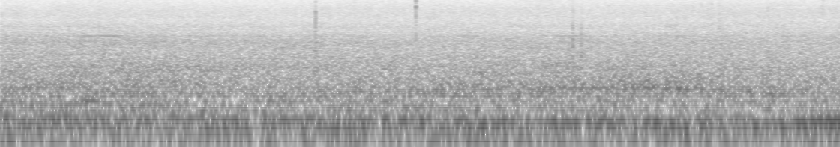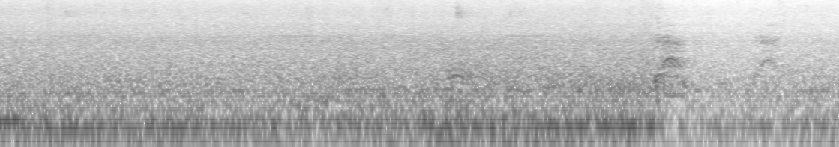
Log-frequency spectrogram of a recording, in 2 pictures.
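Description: A man speaks calmly through a loudspeaker outdoors.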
